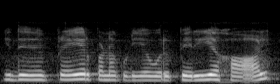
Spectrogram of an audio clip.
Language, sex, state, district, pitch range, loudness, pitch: Tamil, female, Tamil Nadu, Kanyakumari, 195-225 Hz, -16 LUFS, 210 Hz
